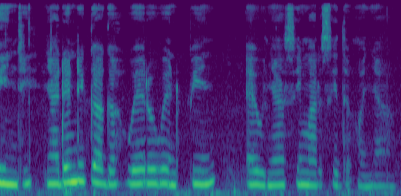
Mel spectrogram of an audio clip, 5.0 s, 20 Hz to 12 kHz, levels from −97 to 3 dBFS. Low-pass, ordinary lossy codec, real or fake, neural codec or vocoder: 10.8 kHz; none; fake; vocoder, 24 kHz, 100 mel bands, Vocos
